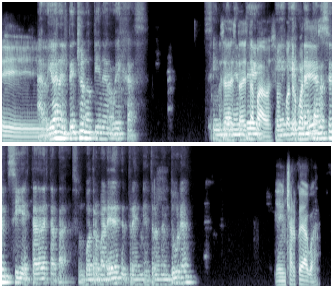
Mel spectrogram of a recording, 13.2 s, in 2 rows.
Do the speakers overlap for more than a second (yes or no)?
yes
